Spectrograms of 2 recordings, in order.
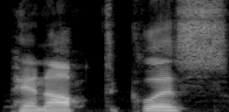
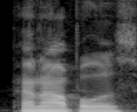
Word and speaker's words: Panopolis: about your uh your homeboy zosimos of panop panopticus I can't always pronounce it panopolis yeah so uh this this picture that I'm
